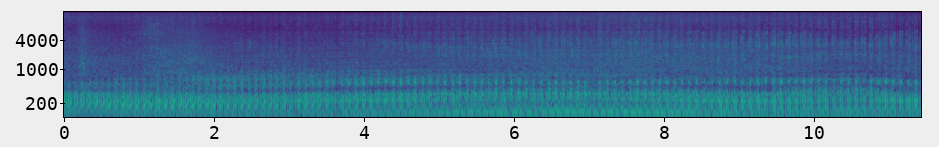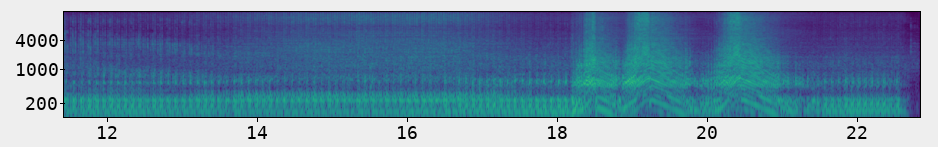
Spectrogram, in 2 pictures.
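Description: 2014 Yamaha YZF-R1's 1000cc crossplane-crank inline four idling steadily through aftermarket Toce slip-on exhausts. Near the end it is revved twice, each blip rising sharply and falling back to idle.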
